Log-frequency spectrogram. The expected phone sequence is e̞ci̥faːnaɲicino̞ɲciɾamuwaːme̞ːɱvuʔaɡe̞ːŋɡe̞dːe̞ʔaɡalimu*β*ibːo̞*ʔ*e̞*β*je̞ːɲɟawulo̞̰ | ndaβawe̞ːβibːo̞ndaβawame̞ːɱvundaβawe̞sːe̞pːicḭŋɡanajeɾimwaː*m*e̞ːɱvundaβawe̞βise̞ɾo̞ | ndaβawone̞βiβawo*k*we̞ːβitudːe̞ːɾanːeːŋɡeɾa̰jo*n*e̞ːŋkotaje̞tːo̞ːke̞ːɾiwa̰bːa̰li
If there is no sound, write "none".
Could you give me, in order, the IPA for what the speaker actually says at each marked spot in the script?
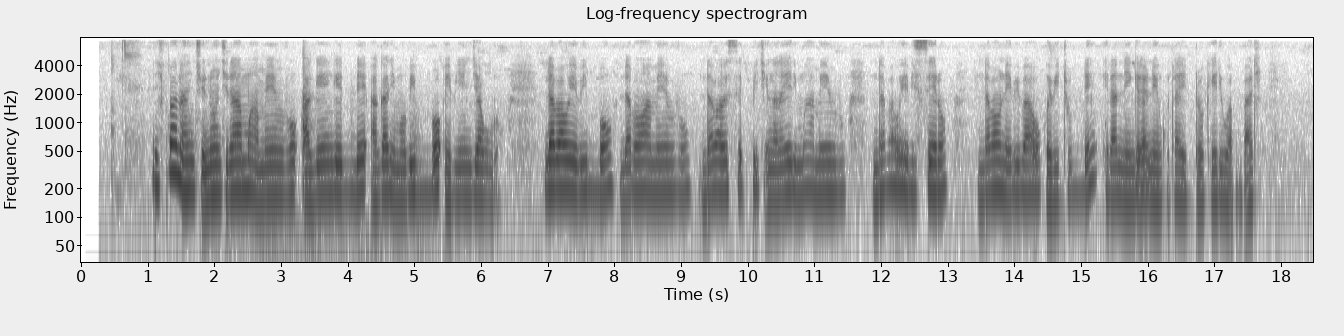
β, ʔ, β, m, k, n

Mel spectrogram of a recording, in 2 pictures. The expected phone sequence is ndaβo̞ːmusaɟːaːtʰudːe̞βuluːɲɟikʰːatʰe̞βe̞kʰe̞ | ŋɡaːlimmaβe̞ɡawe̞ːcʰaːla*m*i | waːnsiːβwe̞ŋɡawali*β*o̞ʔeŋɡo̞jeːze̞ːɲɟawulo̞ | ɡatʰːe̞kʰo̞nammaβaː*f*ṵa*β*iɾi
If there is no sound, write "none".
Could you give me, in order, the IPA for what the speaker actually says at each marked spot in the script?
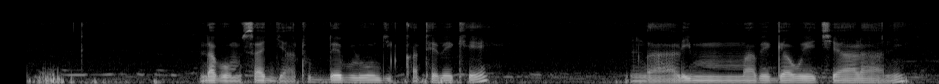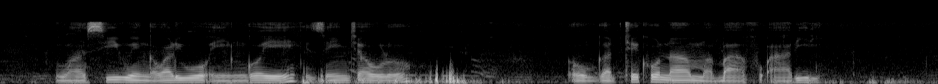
n, w, f, β

